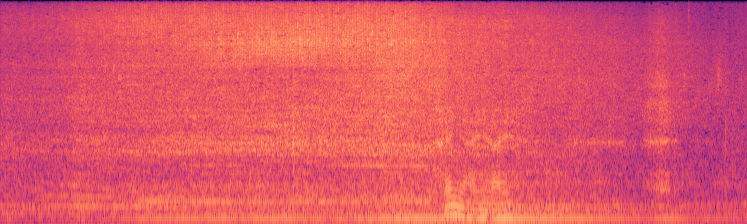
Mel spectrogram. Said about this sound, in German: Meine Güte, ein Verkehr.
